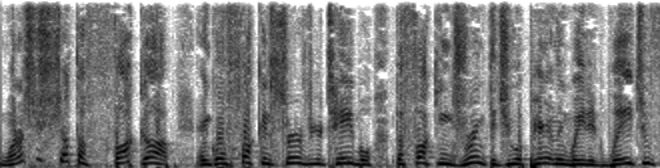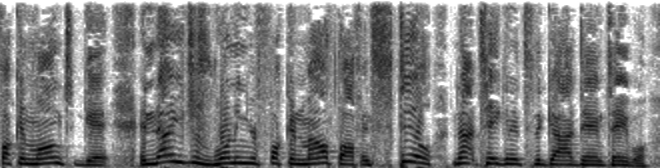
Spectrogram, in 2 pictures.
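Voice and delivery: high, heated tirade; retold angry rant. Bartender telling the server off at the bar, heated and high.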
